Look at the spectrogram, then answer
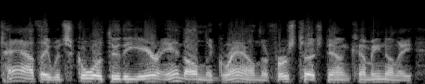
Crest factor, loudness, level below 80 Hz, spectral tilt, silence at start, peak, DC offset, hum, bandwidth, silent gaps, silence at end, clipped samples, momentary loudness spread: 12 dB; -16 LUFS; -58 dBFS; -5.5 dB/octave; 0 s; -4 dBFS; under 0.1%; none; 8.4 kHz; none; 0 s; under 0.1%; 4 LU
